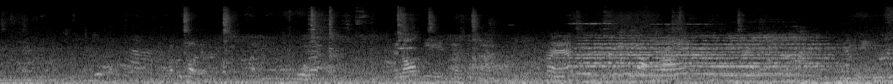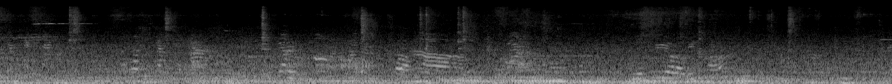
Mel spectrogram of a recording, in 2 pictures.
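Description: Plastic containers and utensils clatter.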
